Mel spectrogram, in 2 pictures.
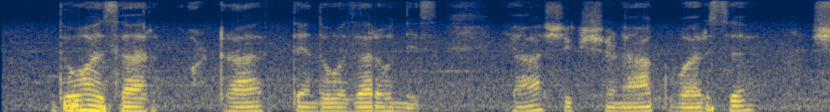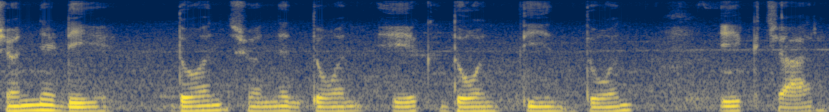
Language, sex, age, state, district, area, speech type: Goan Konkani, male, 18-30, Goa, Salcete, rural, read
